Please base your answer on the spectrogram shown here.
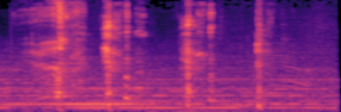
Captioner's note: child coughs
